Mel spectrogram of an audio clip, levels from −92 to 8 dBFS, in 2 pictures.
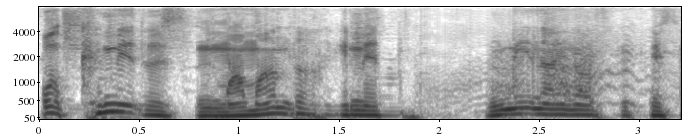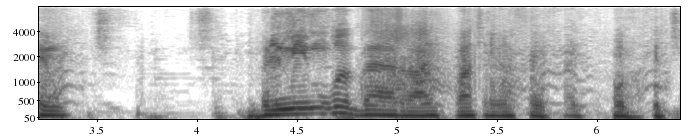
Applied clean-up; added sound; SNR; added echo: neural mask model RNNoise.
